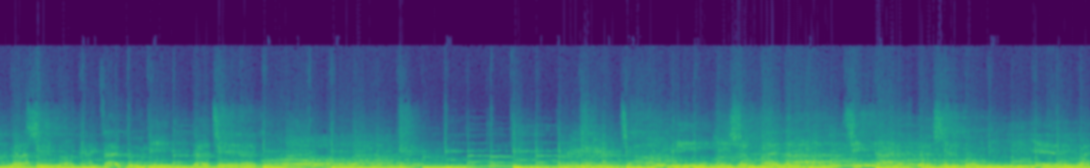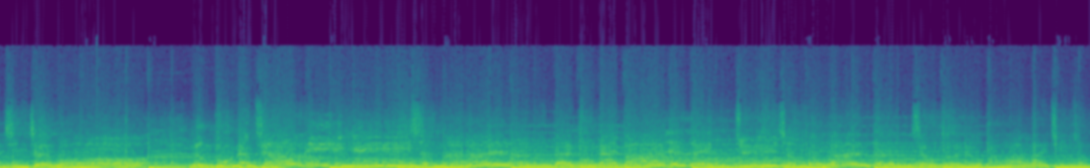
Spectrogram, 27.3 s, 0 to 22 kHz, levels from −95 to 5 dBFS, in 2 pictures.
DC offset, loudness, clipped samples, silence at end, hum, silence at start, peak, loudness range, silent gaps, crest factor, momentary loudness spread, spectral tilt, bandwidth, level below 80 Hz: under 0.1%; -7 LUFS; 0.4%; 0 s; none; 0 s; 0 dBFS; 1 LU; none; 6 dB; 3 LU; -8 dB/octave; 10 kHz; -14 dBFS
